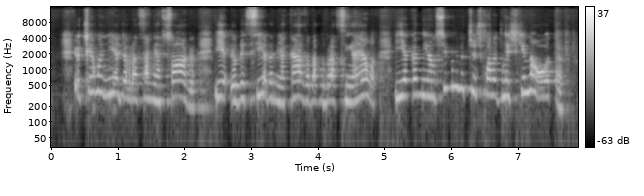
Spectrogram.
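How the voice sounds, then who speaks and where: A woman talks fairly quickly, swinging her pitch very widely. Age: 60s. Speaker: psychologist. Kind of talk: interview.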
